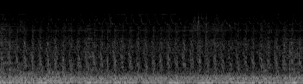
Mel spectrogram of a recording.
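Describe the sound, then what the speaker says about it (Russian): Helicopter in the video game Far Cry, a steady low rotor drone that fills the scene continuously at moderate level, with no talk over it. "Там вертолет жужжит."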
